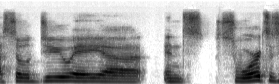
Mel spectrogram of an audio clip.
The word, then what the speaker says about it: Swarts: sweet um yeah so do a uh and swartz is how you say your last name yeah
